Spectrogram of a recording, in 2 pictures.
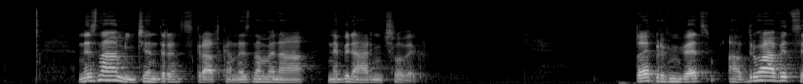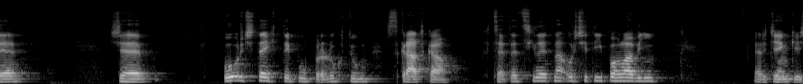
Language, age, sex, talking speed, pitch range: Czech, 20-39, male, 95 wpm, 110-150 Hz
